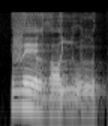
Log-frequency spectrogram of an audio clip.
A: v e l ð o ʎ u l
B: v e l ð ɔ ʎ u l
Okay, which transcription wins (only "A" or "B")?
B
